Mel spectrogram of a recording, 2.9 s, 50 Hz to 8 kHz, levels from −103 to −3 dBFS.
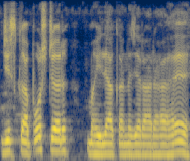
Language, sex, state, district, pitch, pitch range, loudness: Hindi, male, Jharkhand, Garhwa, 145 Hz, 135-165 Hz, -16 LUFS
